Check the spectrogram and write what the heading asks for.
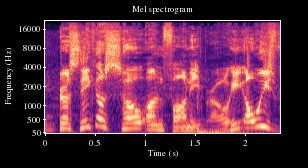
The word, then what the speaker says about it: Sneako: Alexis, you call me Sneaky. Listen, I'll see you tomorrow. Sneaky. Sneaky. Sneaky. Hey, hey, hey, hey. Come on, Alexis. Say my name. Bro, Sneo's so unfunny, bro.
